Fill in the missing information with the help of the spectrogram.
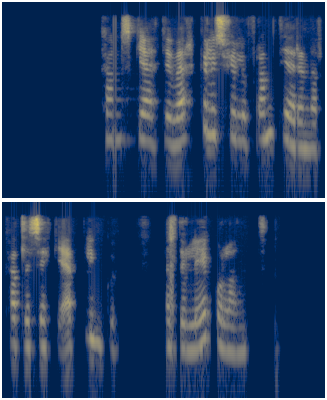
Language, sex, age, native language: Icelandic, female, 40-49, Icelandic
